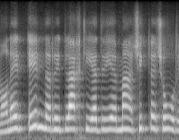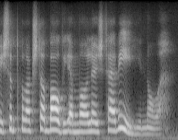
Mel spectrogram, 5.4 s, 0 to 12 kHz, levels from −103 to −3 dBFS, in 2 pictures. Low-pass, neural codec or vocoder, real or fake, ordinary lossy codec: none; codec, 24 kHz, 0.9 kbps, WavTokenizer, large speech release; fake; none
